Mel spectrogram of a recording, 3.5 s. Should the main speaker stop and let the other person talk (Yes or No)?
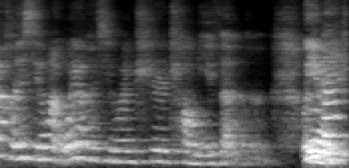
No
